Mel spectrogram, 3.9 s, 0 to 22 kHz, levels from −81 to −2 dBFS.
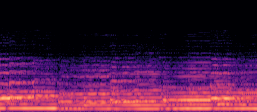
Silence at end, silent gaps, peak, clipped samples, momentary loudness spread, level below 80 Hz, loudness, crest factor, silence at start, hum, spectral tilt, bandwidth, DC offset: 0 s; none; -8 dBFS; under 0.1%; 7 LU; -60 dBFS; -23 LUFS; 12 dB; 0 s; none; -11 dB/octave; 3.3 kHz; under 0.1%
